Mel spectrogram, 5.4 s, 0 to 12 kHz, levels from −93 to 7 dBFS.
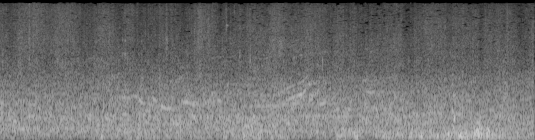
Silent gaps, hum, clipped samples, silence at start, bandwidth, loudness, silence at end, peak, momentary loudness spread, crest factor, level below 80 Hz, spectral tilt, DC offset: none; none; under 0.1%; 0 s; 11.5 kHz; -23 LUFS; 0 s; -8 dBFS; 4 LU; 16 dB; -36 dBFS; -6 dB/octave; under 0.1%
